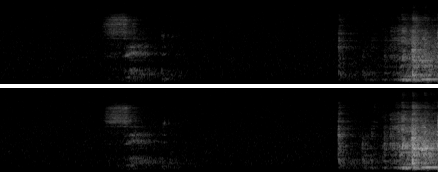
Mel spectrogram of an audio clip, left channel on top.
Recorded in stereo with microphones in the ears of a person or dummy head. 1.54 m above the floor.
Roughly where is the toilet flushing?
Right.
